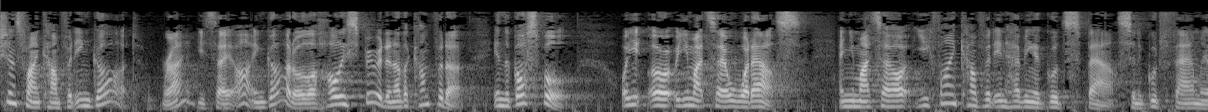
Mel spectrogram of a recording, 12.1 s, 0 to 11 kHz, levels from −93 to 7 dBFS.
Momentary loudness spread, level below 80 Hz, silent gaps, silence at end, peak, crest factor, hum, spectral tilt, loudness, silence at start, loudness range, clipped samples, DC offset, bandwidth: 10 LU; -58 dBFS; none; 0 s; -2 dBFS; 20 dB; none; -3 dB/octave; -21 LUFS; 0 s; 3 LU; under 0.1%; under 0.1%; 8.2 kHz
